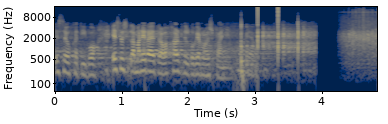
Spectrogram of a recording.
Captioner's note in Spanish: Aplausos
